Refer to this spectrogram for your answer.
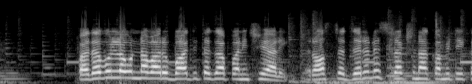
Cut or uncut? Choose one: uncut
